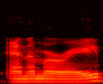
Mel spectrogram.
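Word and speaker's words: Annemarie: Yeah, I believe it's pronounced Anna Marie, but it's spelt like Anne Marie.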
